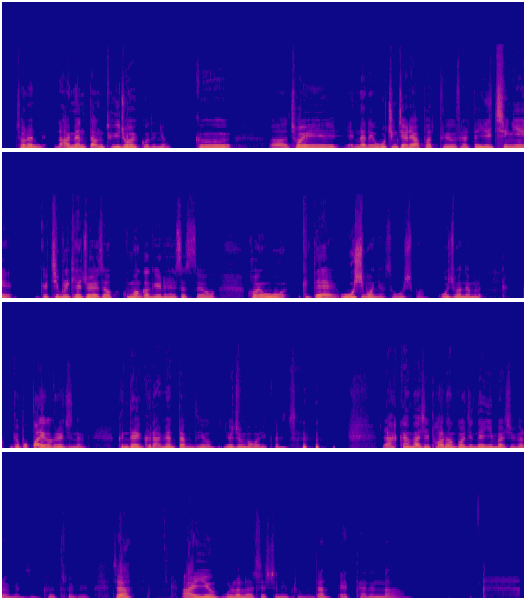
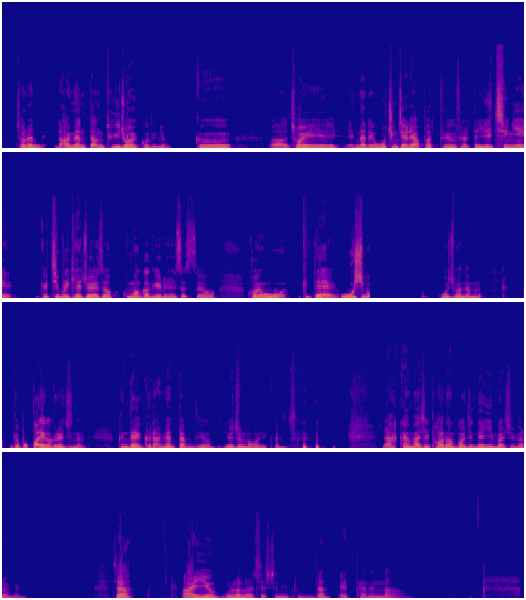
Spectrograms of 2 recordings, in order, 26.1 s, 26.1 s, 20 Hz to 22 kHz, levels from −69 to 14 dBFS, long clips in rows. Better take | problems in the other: first | audio cutting out; at 11 s for 0.5 s and at 20 s for 1 s

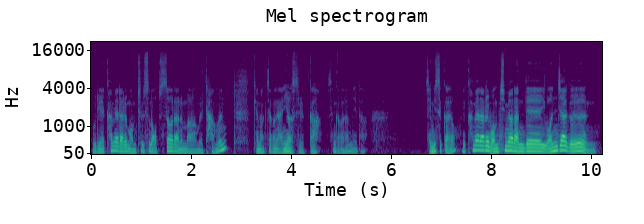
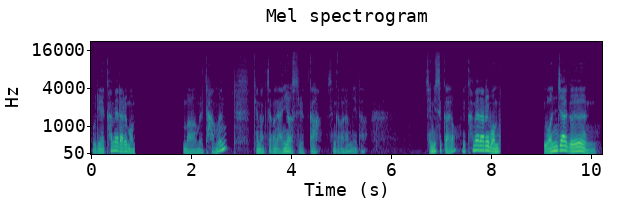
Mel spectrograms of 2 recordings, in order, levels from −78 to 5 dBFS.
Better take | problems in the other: first | audio cutting out; at 1 s for 1 s and at 8 s for 1 s

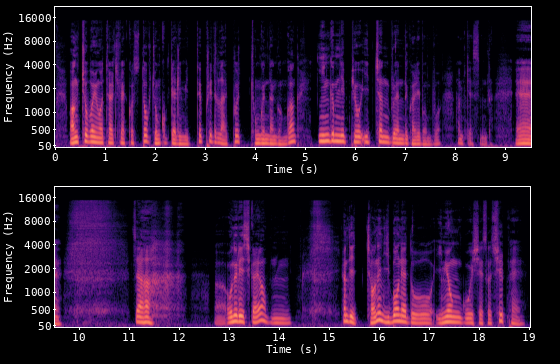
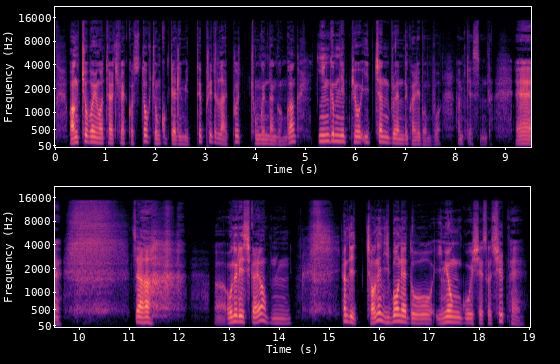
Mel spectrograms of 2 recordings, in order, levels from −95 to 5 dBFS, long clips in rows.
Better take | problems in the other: first | thin; very; fading below 650 Hz

